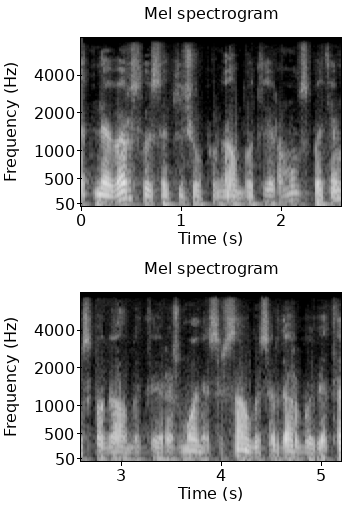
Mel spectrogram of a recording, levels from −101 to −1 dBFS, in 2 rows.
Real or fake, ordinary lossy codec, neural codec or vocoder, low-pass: real; AAC, 48 kbps; none; 7.2 kHz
